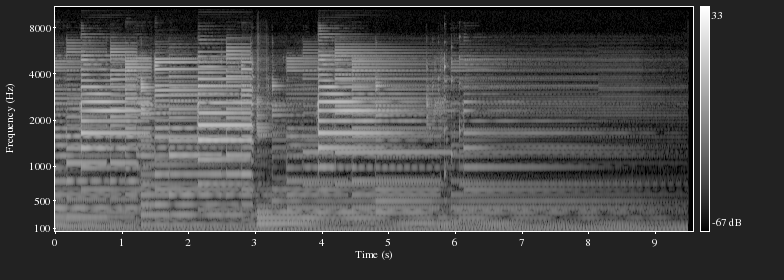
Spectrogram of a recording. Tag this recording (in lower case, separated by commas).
music, plucked string instrument, musical instrument, guitar, acoustic guitar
